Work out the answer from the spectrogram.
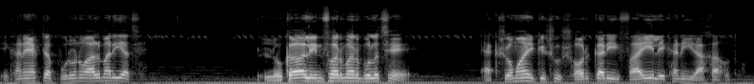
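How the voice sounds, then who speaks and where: An actor playing a sober male police investigator in an audio thriller, speaking in a serious, measured way. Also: on the high side, a bit bright, natural voice. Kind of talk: Bengali audio thriller acting. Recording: voice over music bed.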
